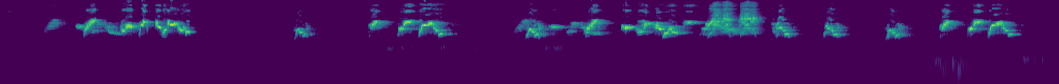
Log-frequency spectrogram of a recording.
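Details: Red-whiskered bulbul song in lively, jumbled phrases of quick warbled chirps. A short, rasping burst stands out among the clear notes.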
